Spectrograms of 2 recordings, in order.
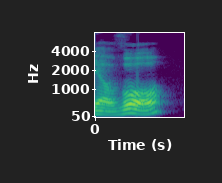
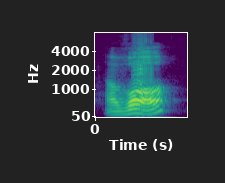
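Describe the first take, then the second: First: Avó said with a closed final o; closed avô. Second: Avó with open, loud final o. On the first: Teacher explains the circumflex, avó with closed o. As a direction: round and close the last vowel of avó. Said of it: "que la pronunciación sea cerrada". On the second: Teacher explains the acute accent, open avó. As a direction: open the stressed ó of avó wide. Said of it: "el cual es abierto". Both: Shown as a demonstration.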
